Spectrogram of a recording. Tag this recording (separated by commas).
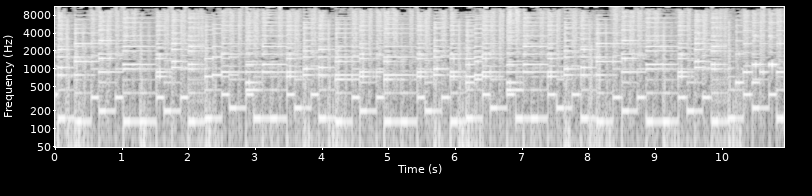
Video game music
